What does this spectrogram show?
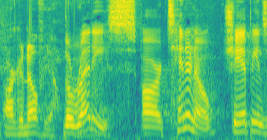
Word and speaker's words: Arkadelphia: Yeah, Ark with like Philadelphia. Arkadelphia.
